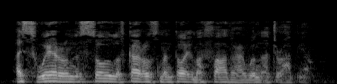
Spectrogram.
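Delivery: mock grave, solemn, low, deadly serious voice. Retelling a movie scene where a swordsman swears an oath: imitating a deadly serious oath. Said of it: "he becomes deadly serious".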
